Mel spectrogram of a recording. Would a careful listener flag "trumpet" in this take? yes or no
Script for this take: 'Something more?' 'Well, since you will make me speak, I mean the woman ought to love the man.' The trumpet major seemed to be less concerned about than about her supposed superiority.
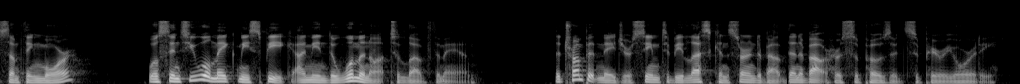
no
